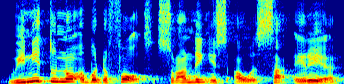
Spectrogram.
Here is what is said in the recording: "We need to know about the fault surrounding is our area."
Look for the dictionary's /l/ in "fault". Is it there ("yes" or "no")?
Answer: yes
